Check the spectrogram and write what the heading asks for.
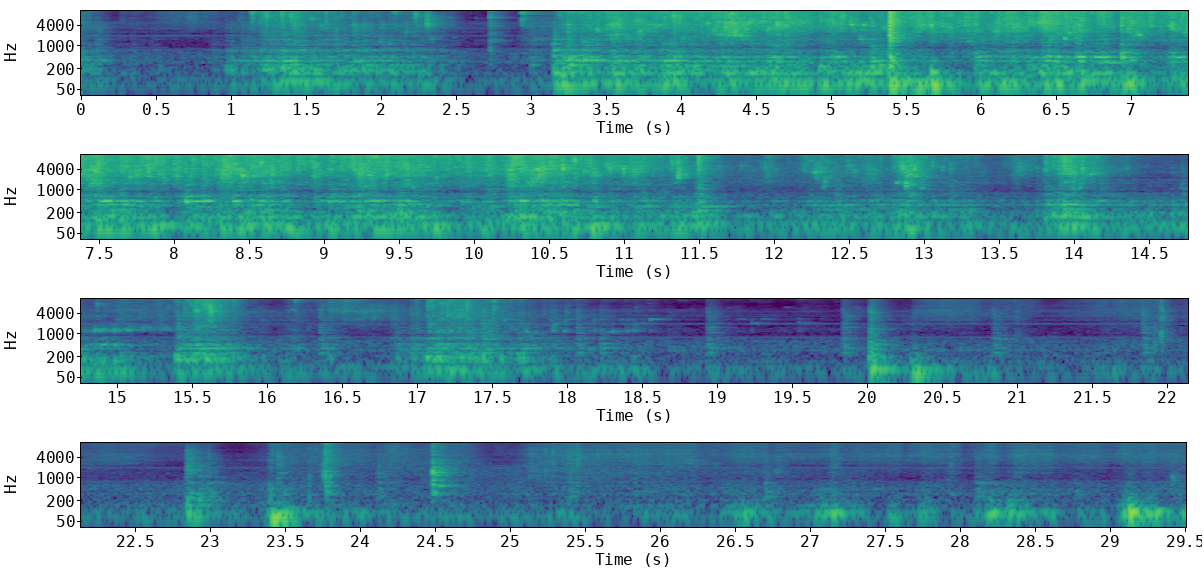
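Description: Kitchen tap running into a stainless steel sink while hands wash at it, loud and steady for about ten seconds, then in shorter runs. In the later part the water is mostly off, and there are scattered sharp knocks and clatters as things are handled and a cloth wipes the steel drainboard.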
